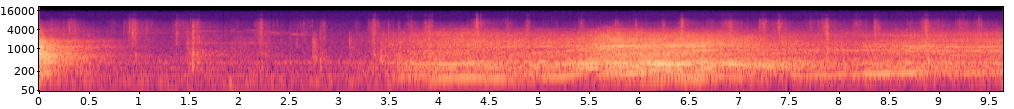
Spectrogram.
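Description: Footsteps crunch softly on gravel.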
